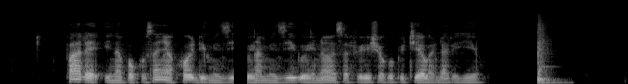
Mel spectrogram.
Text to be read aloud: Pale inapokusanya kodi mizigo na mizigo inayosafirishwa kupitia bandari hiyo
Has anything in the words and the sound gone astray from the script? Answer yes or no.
yes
